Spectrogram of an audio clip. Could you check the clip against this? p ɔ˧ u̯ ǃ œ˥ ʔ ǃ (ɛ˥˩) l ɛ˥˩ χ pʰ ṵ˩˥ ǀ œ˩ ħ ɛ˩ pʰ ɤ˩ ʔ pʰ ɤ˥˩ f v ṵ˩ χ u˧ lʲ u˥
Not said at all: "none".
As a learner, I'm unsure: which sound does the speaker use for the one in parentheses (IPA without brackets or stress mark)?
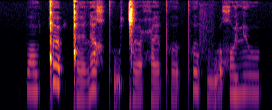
ɛ˩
